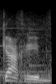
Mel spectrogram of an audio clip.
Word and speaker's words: Charybde: On dit Caraïbes.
